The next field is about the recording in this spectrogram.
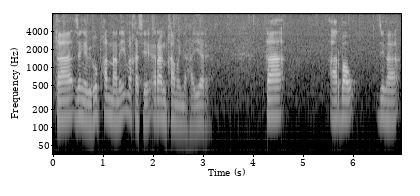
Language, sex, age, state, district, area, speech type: Bodo, male, 60+, Assam, Kokrajhar, urban, spontaneous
